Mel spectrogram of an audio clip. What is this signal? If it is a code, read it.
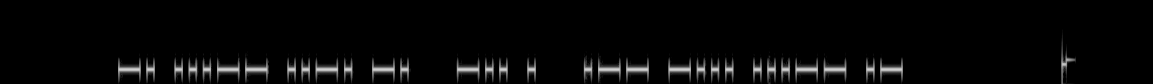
Morse code, heard as a keyed tone, about 17 wpm, 700 Hz. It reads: N3FN DE WB3A
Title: USA Callsign DE Callsign - 4 Characters - 17wpm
